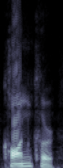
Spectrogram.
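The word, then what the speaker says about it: conquer: करेज, कॉन्कर, इसको मैंने पढ़ा था, ये लफ्ज़ है कॉन्कर, इसका सही प्रोनाउंसिएशन बन गया कॉन्कर, फतह याब होना, फतह करना।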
